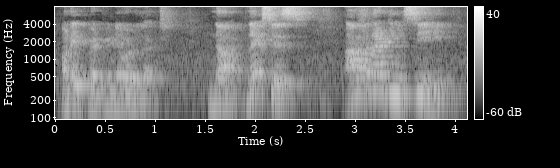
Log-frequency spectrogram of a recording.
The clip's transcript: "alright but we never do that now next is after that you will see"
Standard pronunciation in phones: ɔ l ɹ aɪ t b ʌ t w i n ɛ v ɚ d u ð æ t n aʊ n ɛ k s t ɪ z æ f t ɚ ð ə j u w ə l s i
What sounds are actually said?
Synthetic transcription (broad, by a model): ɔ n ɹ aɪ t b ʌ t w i n ɛ v ɚ d u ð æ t n aʊ n ɛ k s t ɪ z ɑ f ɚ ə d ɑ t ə n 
